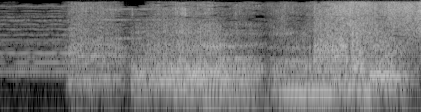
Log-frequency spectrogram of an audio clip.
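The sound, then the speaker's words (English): A tiger roars loudly, a deep rumbling growl that rises in two or three long surges over about three seconds, with no voices present. “My tiger! I bet I got him!”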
